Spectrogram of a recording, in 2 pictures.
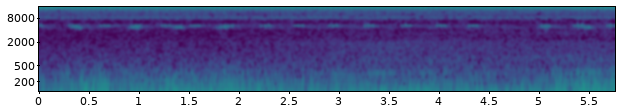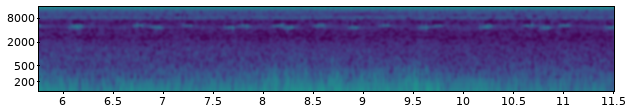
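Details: Crickets in a summer wheat-field countryside, two high chirping voices at slightly different pitches overlapping in quick, uneven pulses, with a constant low murmur of light breeze underneath.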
